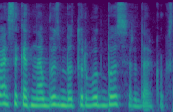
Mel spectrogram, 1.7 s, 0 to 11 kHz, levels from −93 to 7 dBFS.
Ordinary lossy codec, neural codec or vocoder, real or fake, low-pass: MP3, 64 kbps; none; real; 9.9 kHz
